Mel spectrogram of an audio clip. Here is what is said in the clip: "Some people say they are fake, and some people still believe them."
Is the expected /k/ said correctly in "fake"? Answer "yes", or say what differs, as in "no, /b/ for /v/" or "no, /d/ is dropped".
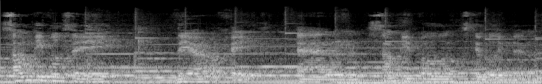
no, /k/ is dropped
